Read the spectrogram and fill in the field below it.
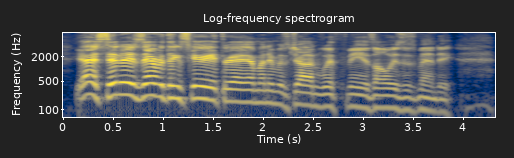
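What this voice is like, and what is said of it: Usual voice. Nothing is said of it.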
